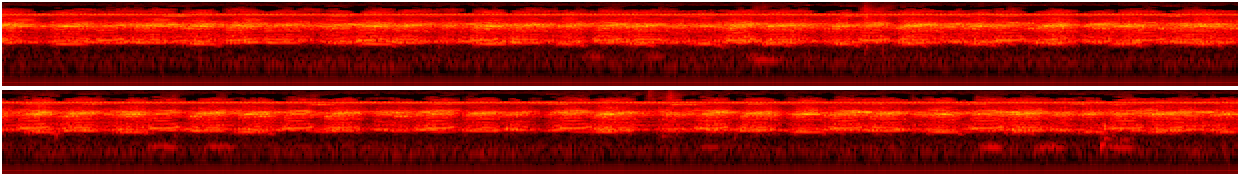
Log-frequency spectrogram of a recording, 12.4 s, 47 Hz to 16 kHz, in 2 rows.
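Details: Massed green tree frogs, Hyla cinerea, at Headquarters Pond around 9:10 pm on June 2, 2021: relentless overlapping honking calls forming a thick chorus, a few soft low notes, steady high-pitched hum throughout.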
